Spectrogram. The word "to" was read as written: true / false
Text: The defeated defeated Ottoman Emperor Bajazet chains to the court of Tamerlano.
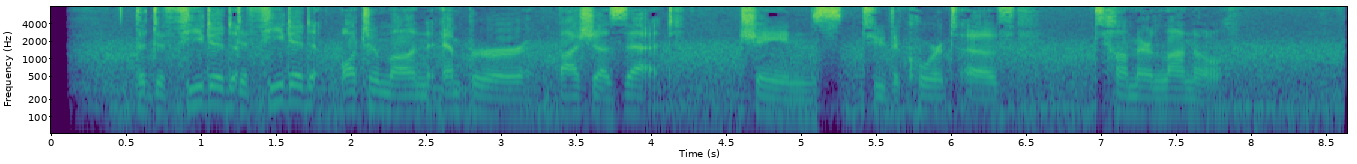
true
